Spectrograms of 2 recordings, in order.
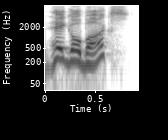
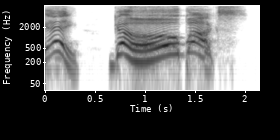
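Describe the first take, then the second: First: Said in the usual way. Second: Long, high, much louder drawn-out cheer; stretched stadium-style call of go Bucks; sign-off catchphrase yell. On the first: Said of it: "instead of just going". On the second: Retold or imitated. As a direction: belt it out like the show's sign-off. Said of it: "the way I do it at the end of the show".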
